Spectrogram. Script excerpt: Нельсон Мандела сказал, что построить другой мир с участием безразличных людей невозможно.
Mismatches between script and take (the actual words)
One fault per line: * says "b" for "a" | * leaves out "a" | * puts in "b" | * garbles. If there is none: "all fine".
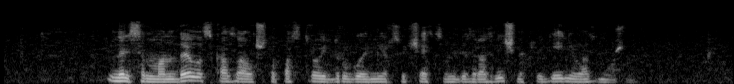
all fine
